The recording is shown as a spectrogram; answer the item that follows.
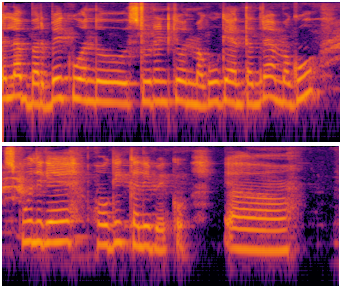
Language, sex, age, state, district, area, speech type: Kannada, female, 18-30, Karnataka, Koppal, rural, spontaneous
